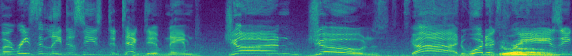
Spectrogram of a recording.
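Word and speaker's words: J'onn J'onzz: His real name is John Jones, which is basically pronounced John Jones.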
